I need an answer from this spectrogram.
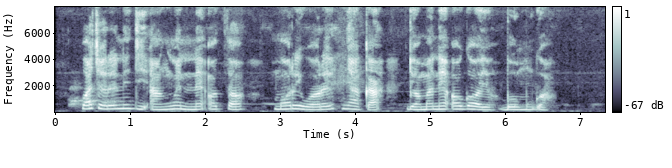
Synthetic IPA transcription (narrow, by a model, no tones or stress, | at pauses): wat͡ʃɔɾɛnɪd͡ʒiʔaŋwɛnːɛʔɔt̪ɔ | mɔɾɪwɔɾɛɲakad͡ʒɔmanɛʔɔɡɔjɔbomɡɔ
